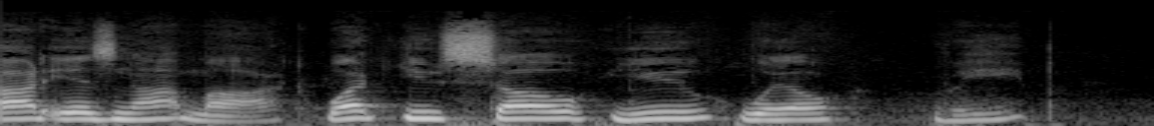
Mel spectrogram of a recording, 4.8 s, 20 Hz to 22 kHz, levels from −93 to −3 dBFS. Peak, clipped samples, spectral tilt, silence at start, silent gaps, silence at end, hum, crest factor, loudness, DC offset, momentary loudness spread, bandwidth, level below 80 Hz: -16 dBFS; under 0.1%; -6 dB/octave; 0 s; none; 0.55 s; none; 14 dB; -31 LUFS; under 0.1%; 14 LU; 12.5 kHz; -58 dBFS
